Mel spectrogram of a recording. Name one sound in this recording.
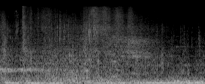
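A blast bursts with a deep boom.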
